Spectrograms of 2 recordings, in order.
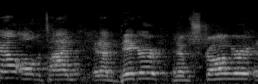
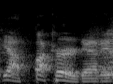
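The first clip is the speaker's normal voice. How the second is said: mock little girl in a low voice; 8 semitones lower than usual. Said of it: "My daughter's like".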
